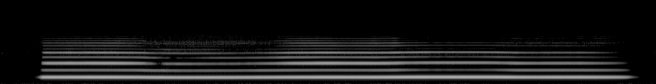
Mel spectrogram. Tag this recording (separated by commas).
Musical instrument, Wind instrument, Music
